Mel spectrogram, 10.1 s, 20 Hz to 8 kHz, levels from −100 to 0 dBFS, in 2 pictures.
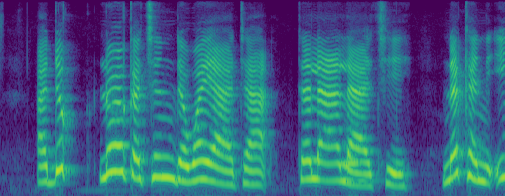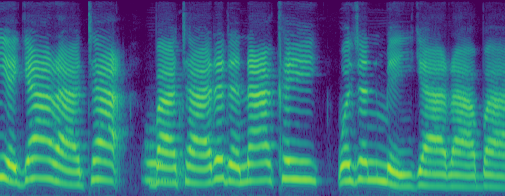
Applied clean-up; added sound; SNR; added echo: neural separator model SepFormer DNS4.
